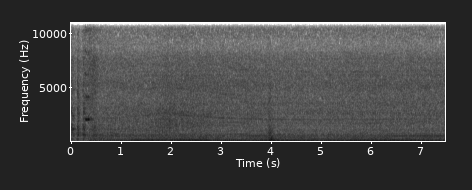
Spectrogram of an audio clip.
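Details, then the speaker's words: Lexus GS300 that wouldn't start days after previous work, cylinders sounded flooded, timing belt checked and intact, a loose vacuum line found: catches and settles into steady even idle with no misses or stumbles; normal idle, runs smooth. "but it runs and it runs smooth"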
